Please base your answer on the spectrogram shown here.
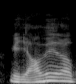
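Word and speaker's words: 야훼: 아도나이 몸을 떼가 붙이니까 여호와가 됐는데 원래는 야라는 발음이 더 정확하다 이런 표현을 써요 야외라고 불러도 괜찮고 여호와 불러도 괜찮은데 하나님 이름 정도는 우리가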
